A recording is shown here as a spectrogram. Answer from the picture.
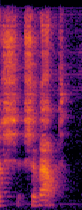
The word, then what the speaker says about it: Shavuot: We're going to talk about the Feast of Pentecost, or Shavuot. Did I pronounce that right? – Mm-hmm.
